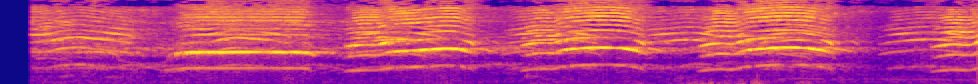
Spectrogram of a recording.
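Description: A peacock gives loud, nasal, wailing calls, each a rising-then-falling cry, about one per second in a steady series of four or five.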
